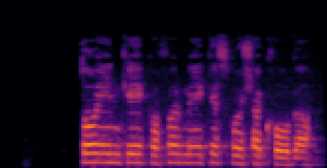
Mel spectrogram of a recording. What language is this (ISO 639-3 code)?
urd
